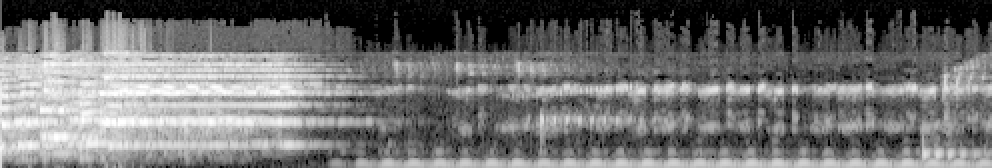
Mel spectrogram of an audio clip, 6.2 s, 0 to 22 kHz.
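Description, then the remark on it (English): A giant frog, 36 centimeters long, lets out a loud, deep, drawn-out croak, followed by a low, rapidly pulsing throb under eerie wavering tones. No one speaks. “This frog is a monster.”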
